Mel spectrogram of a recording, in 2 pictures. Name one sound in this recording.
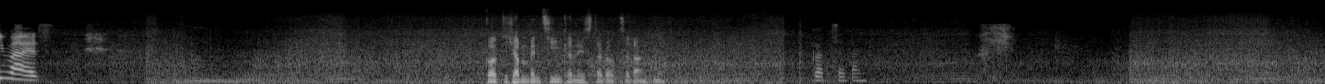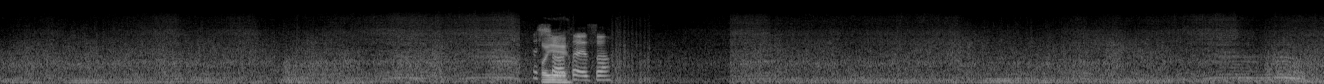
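A dirt bike engine revs up and down steadily.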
